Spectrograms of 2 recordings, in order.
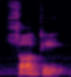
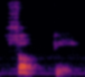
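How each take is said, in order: First: The middle consonant is short and quick. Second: The middle consonant is held noticeably longer. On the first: The speaker calls it wrong. "you don't go soti" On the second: The speaker calls it right. "a little bit longer"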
